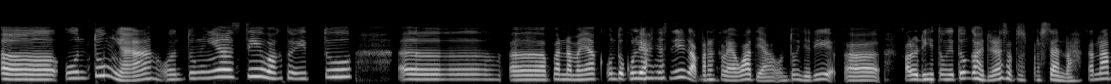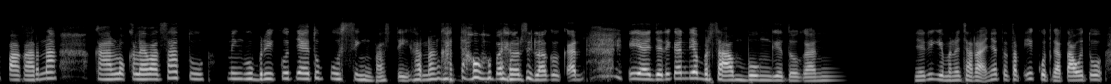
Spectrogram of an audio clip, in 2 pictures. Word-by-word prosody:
Eee, 230 Hz, -2 st, +5 dB
untungnya 275 Hz, -, 0 dB
untungnya 280 Hz, +10 st, +1 dB
sih 365 Hz, +3 st, +1 dB
waktu 285 Hz, -1 st, +2 dB, 0.2 s
itu, 345 Hz, +3 st, +1 dB, 0.5 s
eee 235 Hz, -1 st, 0 dB, 0.2 s
eee, 215 Hz, +1 st, +3 dB
apa 215 Hz, +3 st, -1 dB
namanya, 230 Hz, +2 st, +1 dB
untuk 255 Hz, +1 st, +2 dB
kuliahnya 275 Hz, +1 st, +4 dB
sendiri 305 Hz, +1 st, -4 dB
nggak -, -, +3 dB
pernah 225 Hz, +1 st, -3 dB
kelewat 210 Hz, +4 st, +2 dB
ya, 170 Hz, -, -2 dB
untung. 185 Hz, +6 st, -9 dB
Jadi, 220 Hz, +5 st, -2 dB
eee, 190 Hz, 0 st, +1 dB, 0.3 s
kalau 215 Hz, +2 st, +3 dB
dihitung-hitung 230 Hz, +3 st, -1 dB
kehadiran 235 Hz, -6 st, +1 dB
100% 215 Hz, -5 st, -3 dB
lah, 165 Hz, 0 st, -7 dB
karena 260 Hz, +5 st, +2 dB
apa? 225 Hz, -5 st, +1 dB
Karena 240 Hz, +7 st, +1 dB, 0.5 s
kalau 235 Hz, 0 st, +1 dB
kelewat 240 Hz, -1 st, +4 dB
1, 290 Hz, -1 st, -2 dB, 0.2 s
minggu 260 Hz, -1 st, -4 dB
berikutnya 255 Hz, +1 st, -1 dB
itu 290 Hz, -, -6 dB
pusing 230 Hz, -7 st, -5 dB
pasti 180 Hz, -1 st, -6 dB
karena 230 Hz, +4 st, -2 dB
nggak 250 Hz, -2 st, -3 dB
tahu 315 Hz, -2 st, +3 dB
apa 270 Hz, -3 st, -3 dB
yang 235 Hz, -, +1 dB
harus 260 Hz, -, -4 dB
dilakukan. 215 Hz, -3 st, 0 dB, 0.5 s
Iya, 255 Hz, -2 st, +4 dB
jadi 235 Hz, +1 st, +2 dB
kan 275 Hz, 0 st, -1 dB
dia 285 Hz, -, +6 dB
bersambung 205 Hz, -5 st, +2 dB
gitu 185 Hz, -2 st, -3 dB
kan. 180 Hz, +3 st, -5 dB, 0.8 s
Jadi 195 Hz, +5 st, -5 dB
gimana 205 Hz, -4 st, -3 dB
caranya 190 Hz, +5 st, 0 dB
tetep 225 Hz, -1 st, -6 dB
ikut, 255 Hz, -3 st, -2 dB
enggak 175 Hz, 0 st, -1 dB
tahu 195 Hz, 0 st, +6 dB
itu 220 Hz, -, -2 dB
235 Hz, 155 wpm, -22 LUFS, 210-265 Hz, 0.8 s, dia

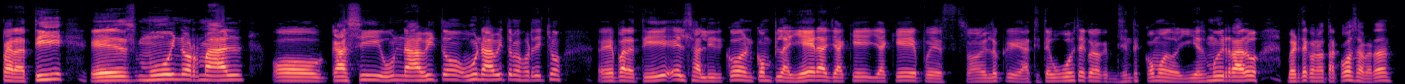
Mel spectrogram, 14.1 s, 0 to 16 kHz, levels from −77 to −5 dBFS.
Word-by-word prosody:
para 155 Hz, -4 st, +3 dB
ti 220 Hz, +4 st, +5 dB, 0.3 s
es 175 Hz, +3 st, +5 dB
muy 205 Hz, +4 st, +2 dB
normal, 200 Hz, -1 st, +4 dB, 0.2 s
o 160 Hz, -2 st, 0 dB
casi 190 Hz, +4 st, +2 dB
un 190 Hz, +2 st, -5 dB
hábito, 195 Hz, +3 st, +2 dB
un 215 Hz, +5 st, -1 dB
hábito, 210 Hz, +2 st, +3 dB
mejor 190 Hz, -3 st, -5 dB
dicho, 195 Hz, +2 st, -6 dB, 0.3 s
eh, 160 Hz, +1 st, -3 dB
para 165 Hz, -2 st, +1 dB
ti 165 Hz, +5 st, 0 dB
el 200 Hz, -2 st, -2 dB
salir 155 Hz, -4 st, -4 dB
con 185 Hz, -1 st, -2 dB
con 180 Hz, 0 st, -4 dB
playeras, 170 Hz, +2 st, +4 dB
ya 155 Hz, -1 st, -1 dB
que 165 Hz, -1 st, -3 dB
ya 150 Hz, -1 st, -2 dB
que, 170 Hz, +2 st, -1 dB
pues, 135 Hz, -3 st, -10 dB
es 135 Hz, +2 st, -8 dB
lo 160 Hz, +1 st, -6 dB
que 145 Hz, -3 st, -7 dB
a 125 Hz, -, -5 dB
ti 135 Hz, -, -21 dB
te 145 Hz, -, -6 dB
gusta 170 Hz, +4 st, -4 dB
y -, -, -10 dB
con 170 Hz, -, -3 dB
lo 155 Hz, -, -4 dB
que 140 Hz, -, -13 dB
te 125 Hz, -, -26 dB
sientes 140 Hz, +5 st, -14 dB
cómodo 155 Hz, -3 st, -4 dB
y 135 Hz, +3 st, -6 dB
es 145 Hz, -, -6 dB
muy 185 Hz, +3 st, -2 dB
raro 175 Hz, +1 st, +3 dB, 0.3 s
verte 150 Hz, +5 st, 0 dB
con 155 Hz, -, -4 dB
otra 150 Hz, +1 st, -5 dB
cosa, 175 Hz, -2 st, -1 dB
¿verdad? 160 Hz, +6 st, -2 dB
170 Hz, 210 wpm, -23 LUFS, 155-190 Hz, 0.3 s, ti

